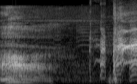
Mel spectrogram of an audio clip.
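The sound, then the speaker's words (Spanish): A man's voice imitates a lion roar: one loud, gravelly roar that slides downward in pitch, then fades into a few short, breathy bursts. “Una vez más, para que todas esas fanaticadas te escuchen rugir y digan, yo quiero que ese león me devore.”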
